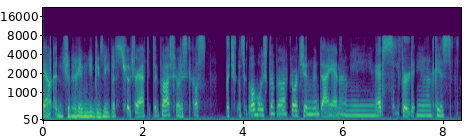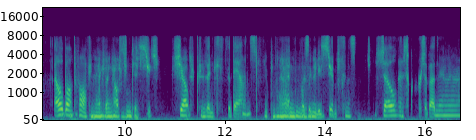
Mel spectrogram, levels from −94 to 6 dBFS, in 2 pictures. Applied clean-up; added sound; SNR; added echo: neural diffusion model UNIVERSE++.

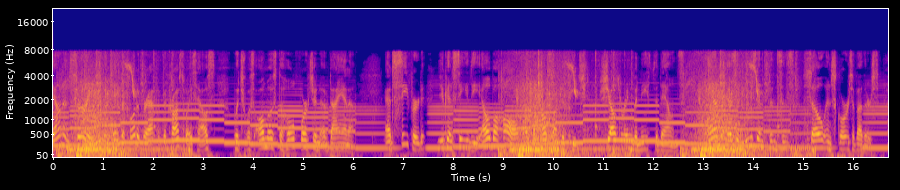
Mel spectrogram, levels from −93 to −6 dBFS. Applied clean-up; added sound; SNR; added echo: none; Sliding door + Wind instrument, woodwind instrument; -1 dB; none.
